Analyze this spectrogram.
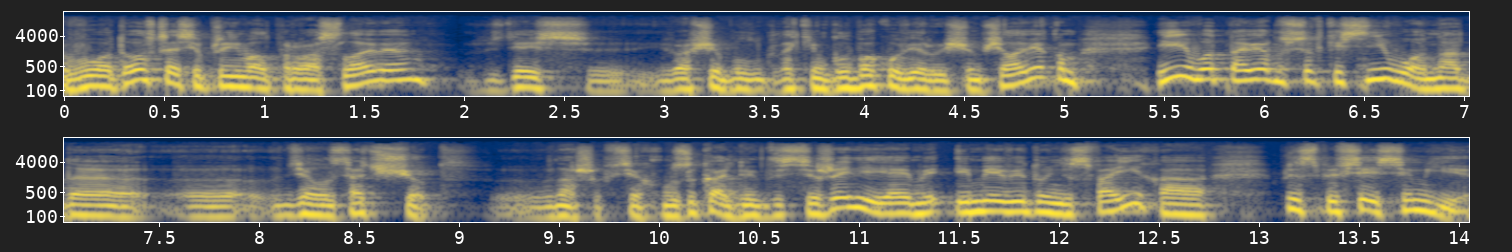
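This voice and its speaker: Against noticeable background noise, a man's medium-pitched voice moves through very wide pitch swings. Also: moderate pace. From Leningrad / St Petersburg, Russia. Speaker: rock keyboardist, composer and professor. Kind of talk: radio interview, reminiscing.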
